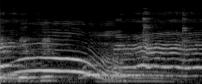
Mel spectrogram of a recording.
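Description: People's voices calling out in a drawn-out, sing-song way: one long call that rises and then falls in pitch, followed by a steadier held note.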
